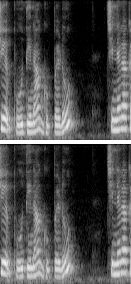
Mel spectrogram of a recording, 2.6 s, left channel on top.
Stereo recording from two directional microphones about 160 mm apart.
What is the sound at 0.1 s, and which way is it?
Speech, 20° left (ahead or behind).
